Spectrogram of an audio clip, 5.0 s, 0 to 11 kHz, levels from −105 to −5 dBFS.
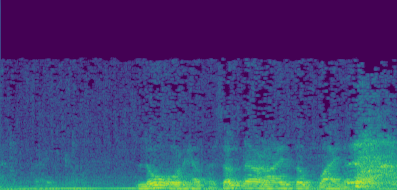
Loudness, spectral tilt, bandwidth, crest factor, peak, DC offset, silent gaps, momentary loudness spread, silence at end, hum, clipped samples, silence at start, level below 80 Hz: -23 LUFS; -9.5 dB/octave; 7 kHz; 18 dB; -6 dBFS; under 0.1%; none; 19 LU; 0 s; none; under 0.1%; 0 s; -44 dBFS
